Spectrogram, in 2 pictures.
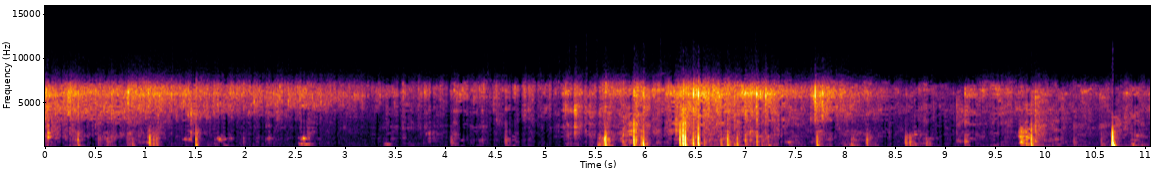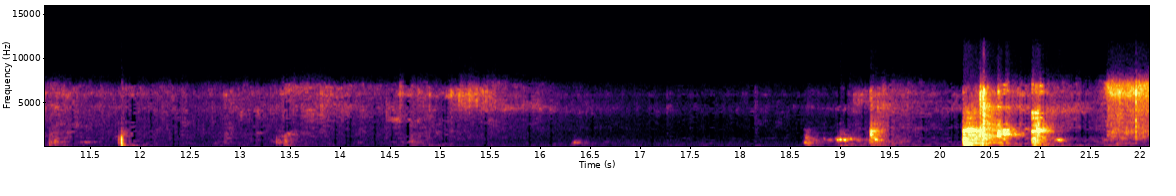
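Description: Diced red onions sizzling in hot ghee in a frying pan. Spatula and steel bowl knock and scrape against the pan as the onions are tipped in and stirred. The sizzle dies down in the last few seconds, and a voice comes in near the end.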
